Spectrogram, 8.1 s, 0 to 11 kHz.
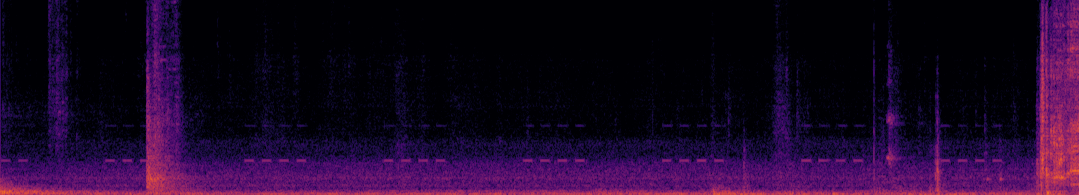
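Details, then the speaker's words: Honda Civic 1.6 L sat about 10 years, starting fluid/brake clean sprayed into intake; cranks, catches briefly then fades and won't keep running, fuel starvation not spark; owner suspects dead fuel pump, gummed tank, possible leaking injector; fires briefly then dies. "up so it'll fire up on a flammable Source uh so yeah pretty much the the fuel pump is dead"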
